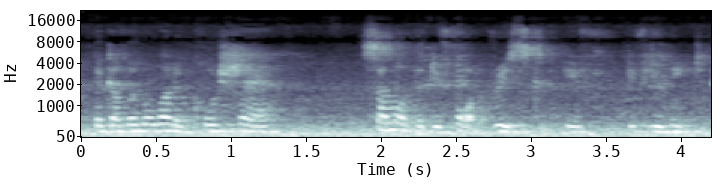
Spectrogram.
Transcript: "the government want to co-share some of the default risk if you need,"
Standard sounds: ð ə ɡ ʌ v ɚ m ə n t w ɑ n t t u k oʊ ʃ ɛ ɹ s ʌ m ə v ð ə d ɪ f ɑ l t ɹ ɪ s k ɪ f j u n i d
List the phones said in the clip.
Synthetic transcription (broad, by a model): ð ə ɡ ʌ v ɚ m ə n w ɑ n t t u k oʊ ʃ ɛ s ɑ m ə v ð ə d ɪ f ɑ t ɹ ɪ s k ɪ f j u n i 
